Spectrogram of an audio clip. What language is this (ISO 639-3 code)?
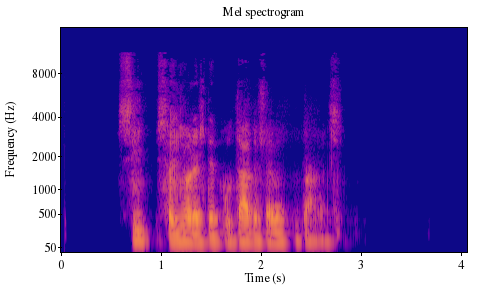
glg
